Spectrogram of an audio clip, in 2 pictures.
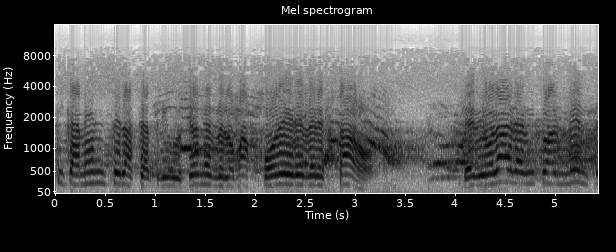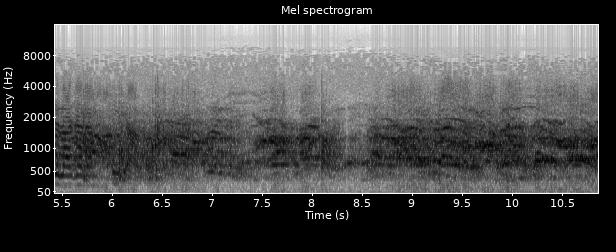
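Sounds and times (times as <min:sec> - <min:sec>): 
speech: 0:00.0 - 0:03.3, 0:04.1 - 0:06.6
women shouting in a hall: 0:01.2 - 0:04.1, 0:05.3 - 0:10.8.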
